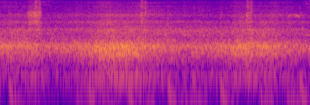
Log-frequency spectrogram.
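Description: Road noise inside a moving car, swelling about a second in as oncoming traffic passes, with music playing in the background and a low beat about twice a second.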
